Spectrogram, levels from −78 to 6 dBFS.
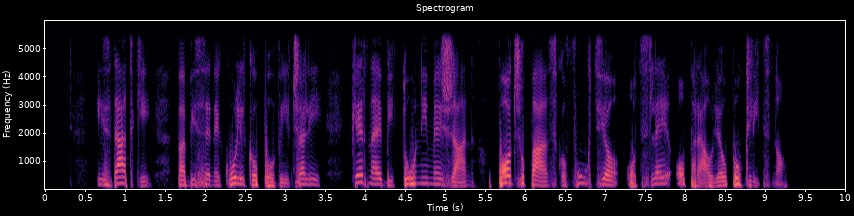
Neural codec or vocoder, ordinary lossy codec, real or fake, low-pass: none; none; real; 5.4 kHz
